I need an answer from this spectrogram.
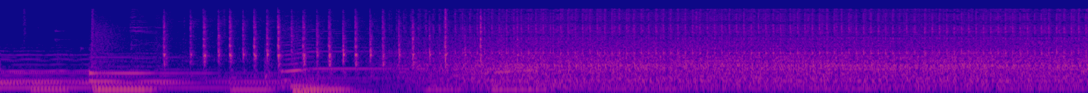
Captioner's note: old movie reel clicking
